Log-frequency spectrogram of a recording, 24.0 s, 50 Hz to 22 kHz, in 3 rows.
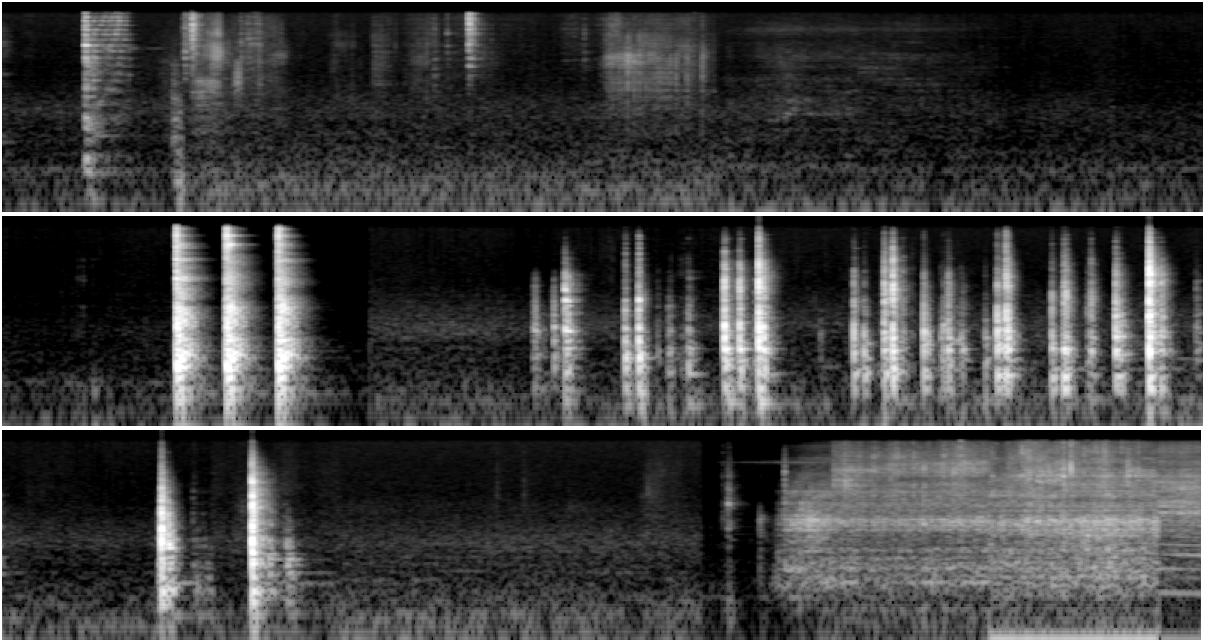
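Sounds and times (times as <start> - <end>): hard objects knocking: 11.6 - 16.1, 17.1 - 18.1.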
